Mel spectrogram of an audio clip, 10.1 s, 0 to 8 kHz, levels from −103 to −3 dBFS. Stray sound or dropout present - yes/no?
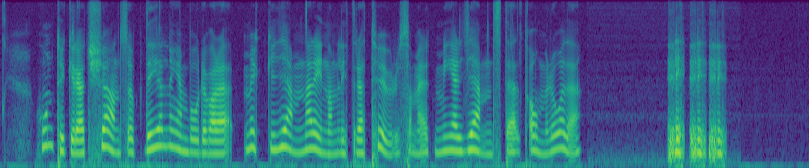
yes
